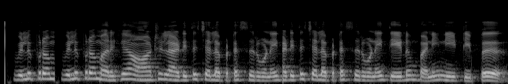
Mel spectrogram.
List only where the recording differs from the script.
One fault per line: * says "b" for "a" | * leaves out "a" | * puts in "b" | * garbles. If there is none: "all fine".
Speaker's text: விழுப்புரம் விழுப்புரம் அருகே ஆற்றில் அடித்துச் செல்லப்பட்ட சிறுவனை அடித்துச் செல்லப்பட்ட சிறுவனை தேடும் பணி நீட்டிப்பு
all fine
